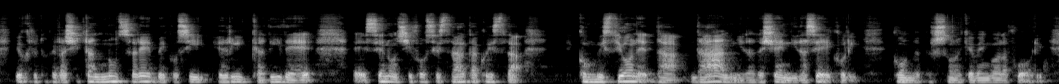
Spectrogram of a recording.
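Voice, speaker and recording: A man at medium pitch, moderate pace, monotone, flat intonation. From Calabria, southern Italy. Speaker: journalist. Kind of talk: interview. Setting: remote call. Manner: hesitant, many fillers.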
